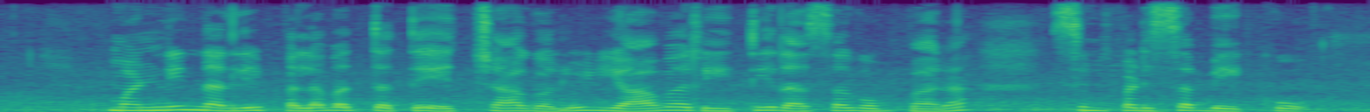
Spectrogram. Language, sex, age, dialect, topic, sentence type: Kannada, female, 31-35, Mysore Kannada, agriculture, question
